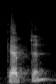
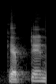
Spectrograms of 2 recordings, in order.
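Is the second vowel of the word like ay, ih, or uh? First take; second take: uh; ay. First: The second vowel sounds like a short uh. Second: The second vowel sounds like a long ay. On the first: The speaker calls it right. "अ" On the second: The speaker calls it wrong. "इसे कैप्टन नहीं कहेंगे"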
